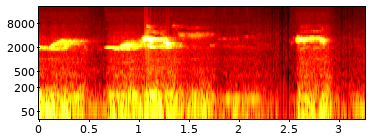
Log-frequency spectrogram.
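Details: Kingfisher chick inside a man-made nesting tube calling unsuccessfully for its parent: a drawn-out rasping note, then a louder harsh burst and a brief final call after a pause, with a faint low rumble.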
